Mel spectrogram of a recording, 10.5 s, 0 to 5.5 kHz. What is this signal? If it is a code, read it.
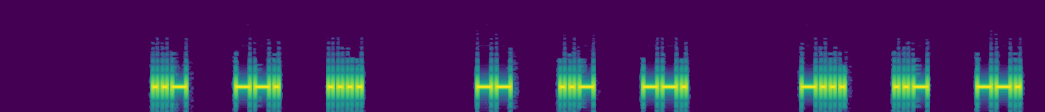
Morse code, heard as a keyed tone, about 25 wpm, spaced as for 13 wpm, 600 Hz. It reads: UGH MUG BUG
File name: PR202 13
